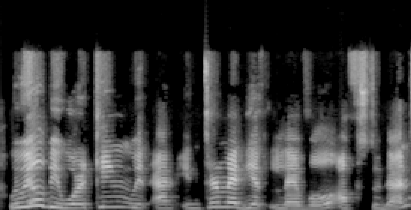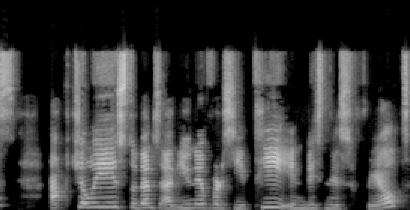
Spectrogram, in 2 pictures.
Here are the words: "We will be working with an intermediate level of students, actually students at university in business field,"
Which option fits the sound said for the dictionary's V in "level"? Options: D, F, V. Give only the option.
V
